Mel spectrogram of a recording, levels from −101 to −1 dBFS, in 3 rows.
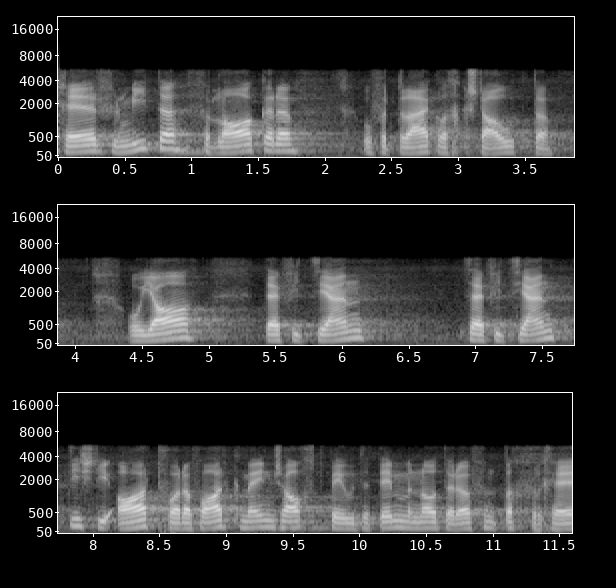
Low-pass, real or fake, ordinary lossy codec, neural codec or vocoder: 5.4 kHz; real; none; none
